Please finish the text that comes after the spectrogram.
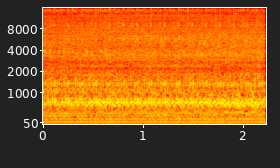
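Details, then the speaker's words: Audi Q7 3.0L diesel after the new cylinder 4 injector fixed the combustion leak and P0272 misfire, no codes: a steady diesel idle with smooth, regular clatter and no stumbling; runs clean on all cylinders. "the engine sounds great we no longer have the uh combustion leak that we had over here on cylinder number four the engine sounds a lot"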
